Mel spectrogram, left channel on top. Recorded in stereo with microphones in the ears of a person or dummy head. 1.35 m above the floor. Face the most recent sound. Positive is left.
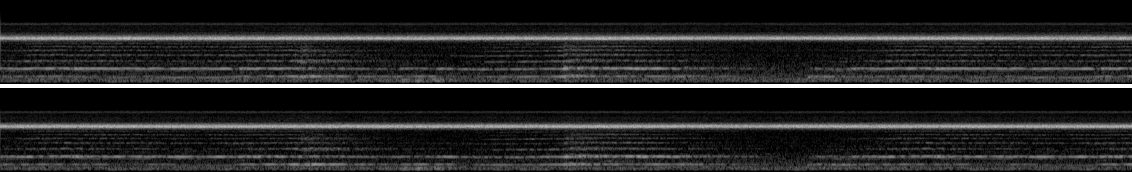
turn(degrees=30)  # may be behind; listen again after turning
